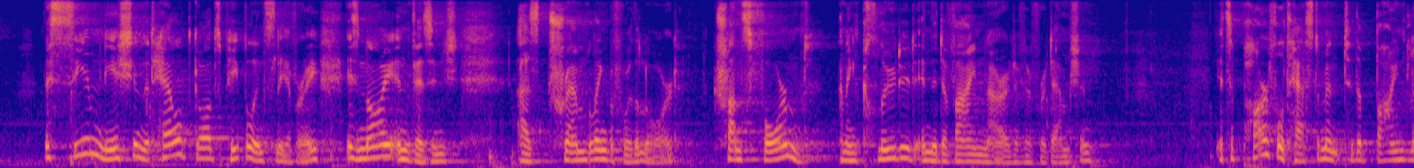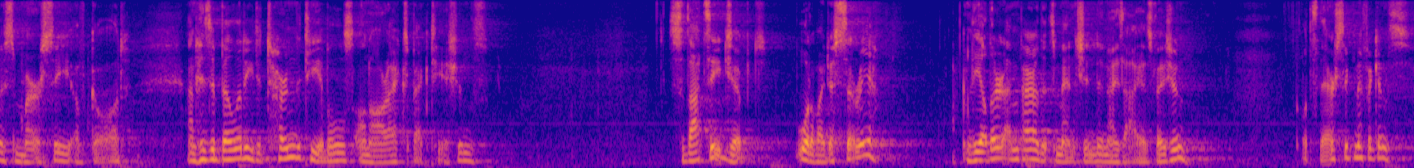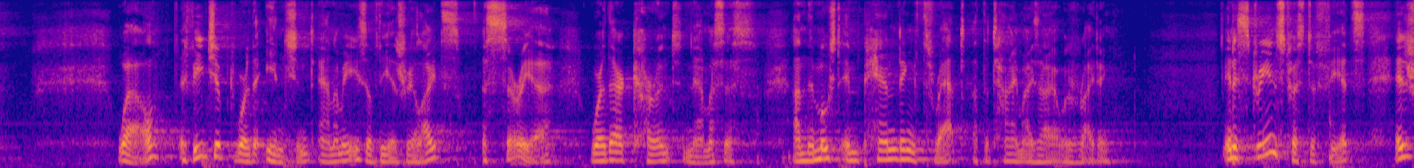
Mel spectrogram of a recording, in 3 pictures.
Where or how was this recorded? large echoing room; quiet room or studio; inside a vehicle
large echoing room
